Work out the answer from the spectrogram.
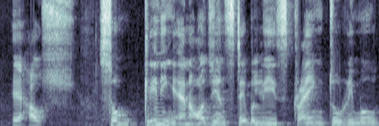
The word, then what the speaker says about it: Augean: So finally A-U-G-E-A-N is pronounced as Augean. Augean. The stress is on the second syllable G.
